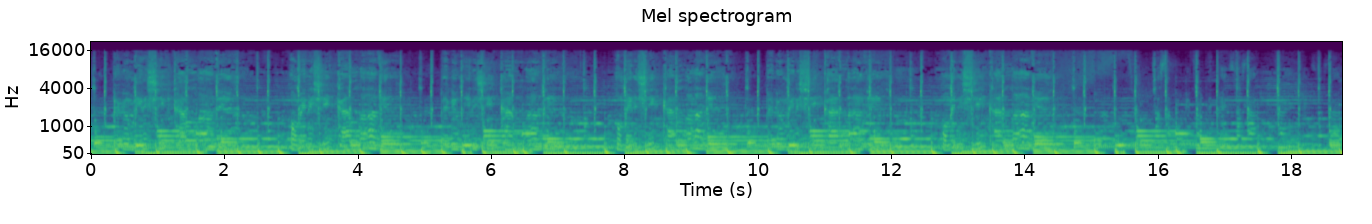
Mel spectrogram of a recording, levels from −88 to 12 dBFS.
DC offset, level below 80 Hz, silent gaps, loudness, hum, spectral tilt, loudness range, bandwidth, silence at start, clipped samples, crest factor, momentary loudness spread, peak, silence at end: under 0.1%; -14 dBFS; none; -11 LUFS; none; -6 dB/octave; 1 LU; 16 kHz; 0 s; under 0.1%; 8 dB; 2 LU; 0 dBFS; 0 s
